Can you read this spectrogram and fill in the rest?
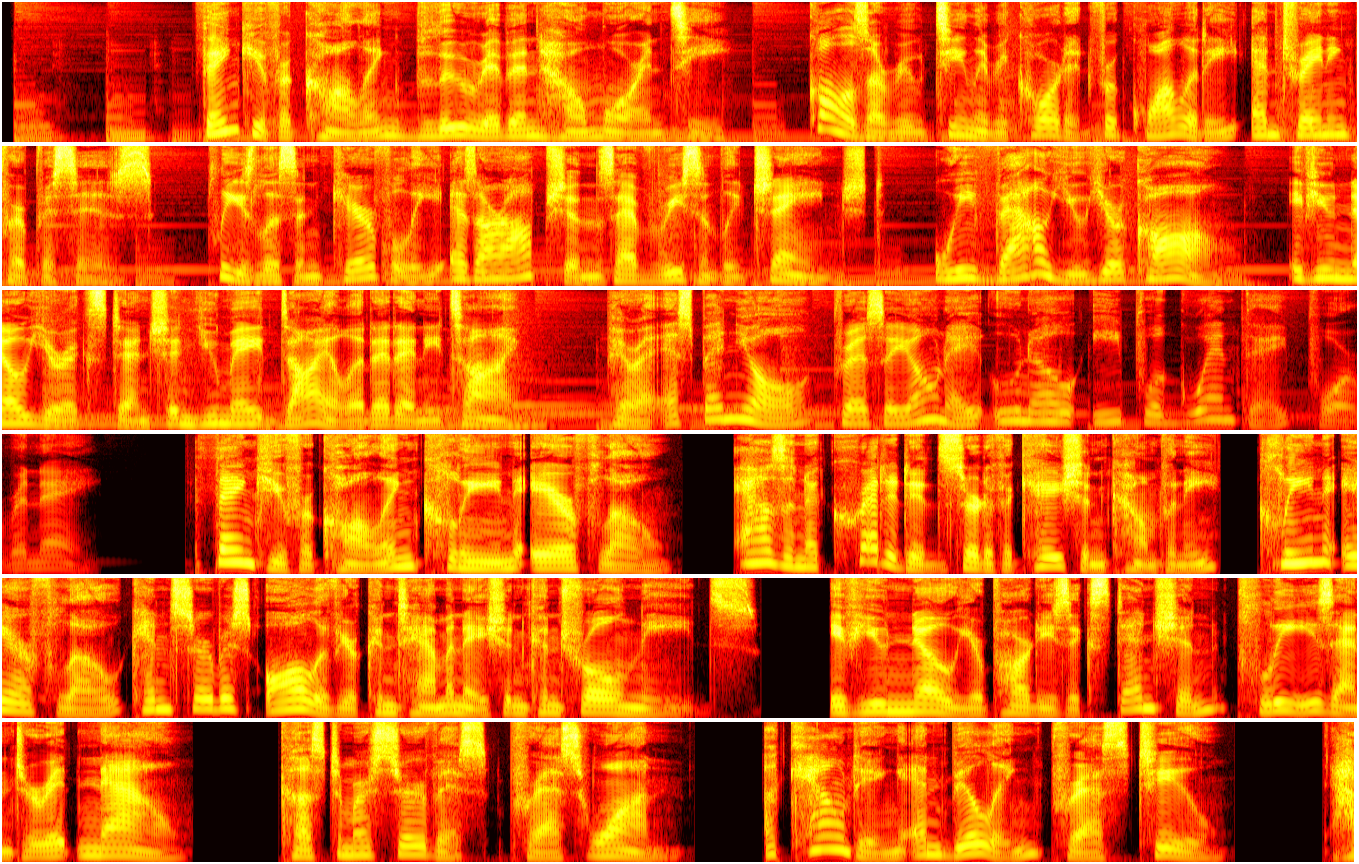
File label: E Learning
